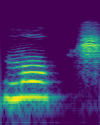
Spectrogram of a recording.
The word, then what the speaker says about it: मोक्ष: ये जो क्ष है उसमें ककार और शकार दोनों का उच्चारण सुनाई देना चाहिए। दर्शनम मोक्ष क्ष, ये जो श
